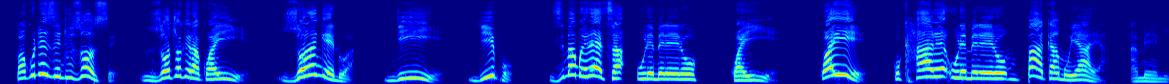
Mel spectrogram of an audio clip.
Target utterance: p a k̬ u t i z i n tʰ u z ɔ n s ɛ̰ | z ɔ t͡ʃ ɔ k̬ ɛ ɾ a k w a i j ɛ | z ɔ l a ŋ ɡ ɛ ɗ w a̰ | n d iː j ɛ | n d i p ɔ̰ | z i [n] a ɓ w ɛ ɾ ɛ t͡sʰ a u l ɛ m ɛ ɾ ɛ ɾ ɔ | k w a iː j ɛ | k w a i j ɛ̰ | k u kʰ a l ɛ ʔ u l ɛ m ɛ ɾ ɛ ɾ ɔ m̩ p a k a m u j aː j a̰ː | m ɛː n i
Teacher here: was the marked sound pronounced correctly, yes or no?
no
